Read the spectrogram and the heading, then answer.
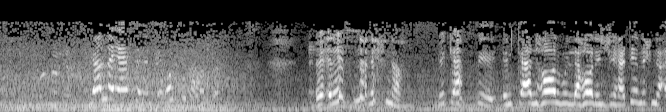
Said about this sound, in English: This is one of the main highways leading from the south, and it's just choked with vehicles. Cars, trucks, some people on motorcycles. Every car is either packed with people or packed with people and stuffed to the roof with bags.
